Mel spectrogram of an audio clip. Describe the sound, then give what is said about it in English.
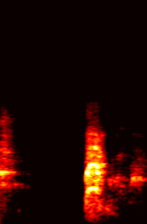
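A dog barks once loudly, followed by a couple of softer trailing yips, after a brief fading sound at the start. No one speaks. “All right, I got my dogs going on there.”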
